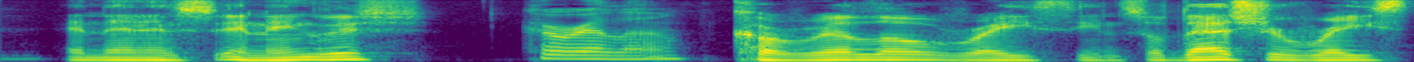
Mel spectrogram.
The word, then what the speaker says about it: Carrillo: Carrillo. Yeah, you got to roll the R's though. Carrillo. And then in English, Carrillo Racing.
